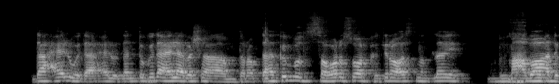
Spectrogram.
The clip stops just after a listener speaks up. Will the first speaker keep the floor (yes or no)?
no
